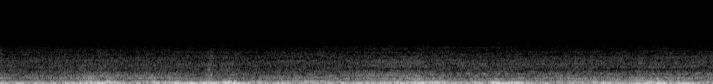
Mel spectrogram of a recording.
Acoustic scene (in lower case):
car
